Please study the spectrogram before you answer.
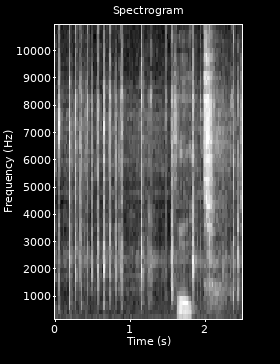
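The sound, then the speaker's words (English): Computer keyboard typing as a filename is entered to save a CSS file in the Komodo editor: a brisk run of many light, crisp clicks, then a short burst of voice near the end. “So I'm going to save my CSS and call it”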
